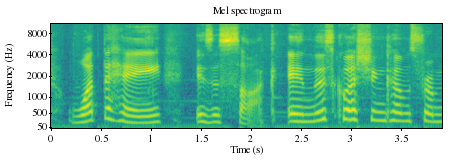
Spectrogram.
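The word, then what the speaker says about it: socc: s o c c so like suck but sock and it basically means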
